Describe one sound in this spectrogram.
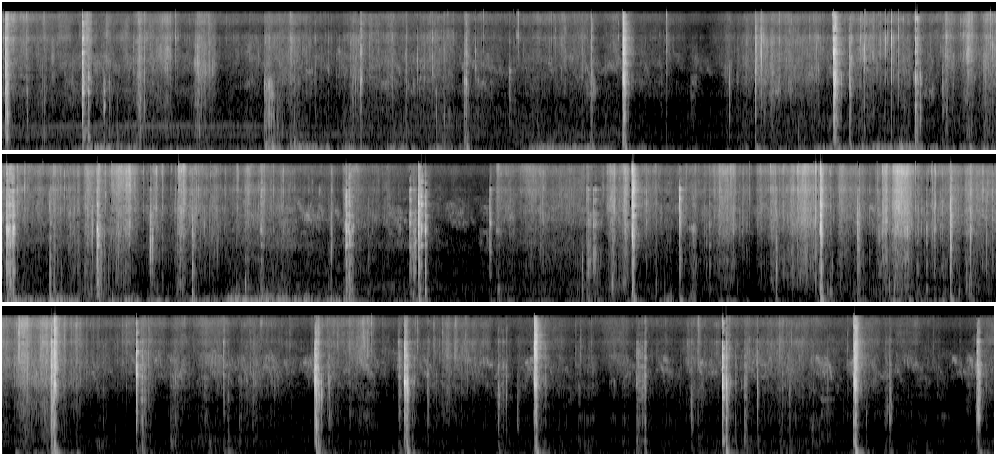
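A pickaxe strikes stony soil with sharp, repeated thuds.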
